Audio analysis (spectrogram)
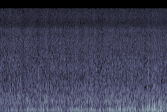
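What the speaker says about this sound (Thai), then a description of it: "ดูลมแรงมากเลยค่ะได้ยินเสียงลมไหมคะ" Strong gusty wind roars steadily against the microphone outdoors under a mango tree as rain approaches, a dense, rushing wash that swells slightly toward the end, with no voices.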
